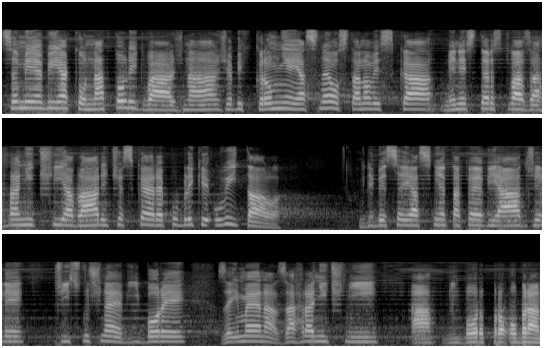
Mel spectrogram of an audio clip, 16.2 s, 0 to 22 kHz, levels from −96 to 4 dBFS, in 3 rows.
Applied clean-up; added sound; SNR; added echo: neural separator model SepFormer DNS4.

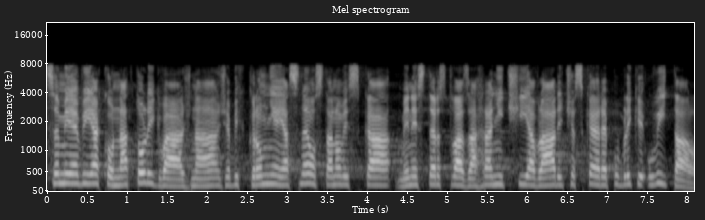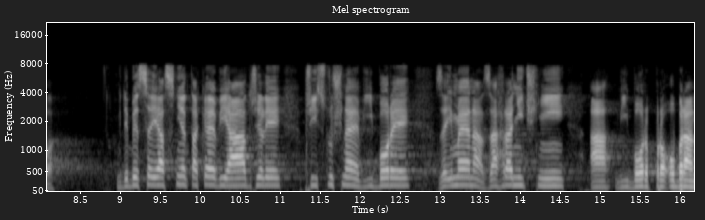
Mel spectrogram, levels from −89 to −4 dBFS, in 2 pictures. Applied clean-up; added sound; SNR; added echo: none; none; none; none.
